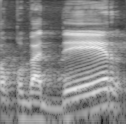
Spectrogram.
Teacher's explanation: Kalau imalah uqbad dir, maka dia tipis.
